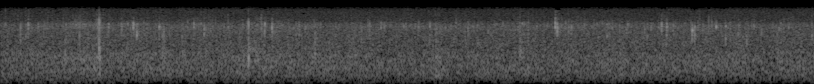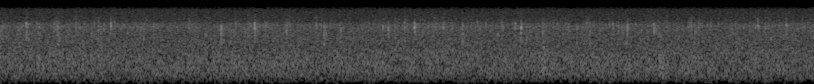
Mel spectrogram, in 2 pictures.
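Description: Steady rain falling on a wet street: an even hiss with many small drop ticks scattered through it.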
